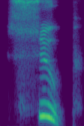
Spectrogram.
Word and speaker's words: soup: Para sopa, a gente tem soup, soup, soup. Veja que esses dois Os aqui têm um som de U.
